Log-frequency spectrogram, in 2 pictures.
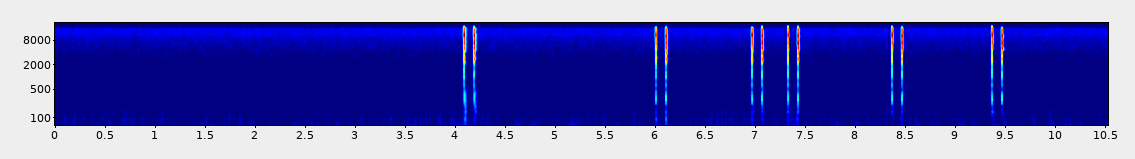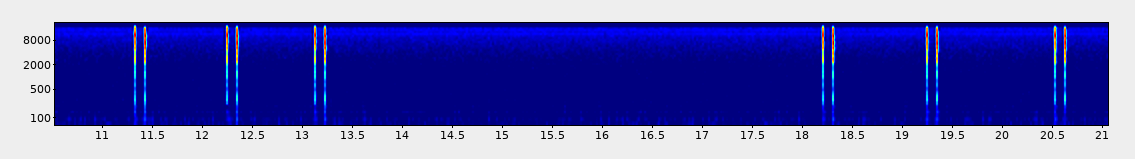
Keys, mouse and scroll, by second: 0.0-1.7 typing, 4.2-5.1 typing, 7.1-7.9 typing, 7.4 double click.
